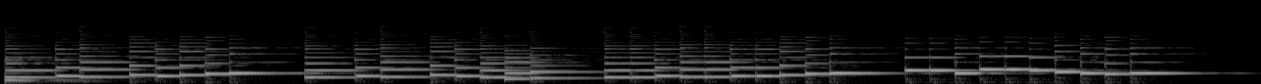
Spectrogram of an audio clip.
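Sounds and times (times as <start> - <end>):
nursery rhyme played on piano: 0.0 - 12.3.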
